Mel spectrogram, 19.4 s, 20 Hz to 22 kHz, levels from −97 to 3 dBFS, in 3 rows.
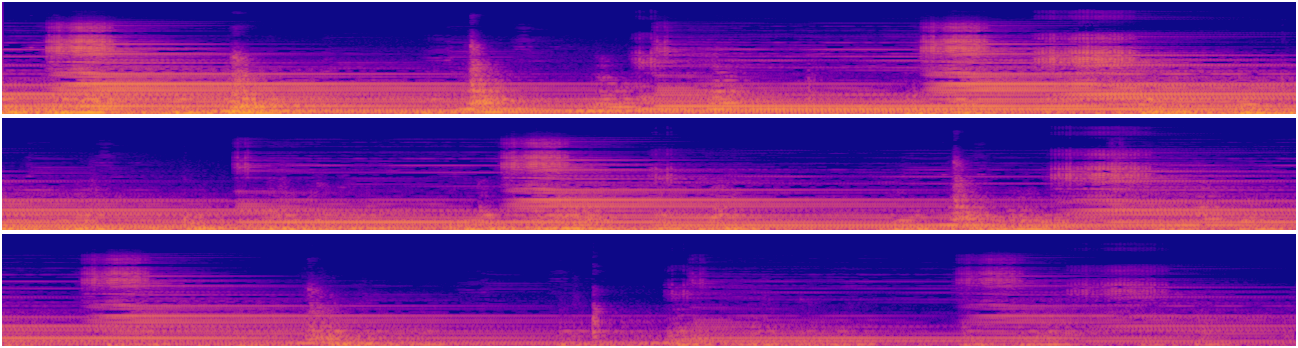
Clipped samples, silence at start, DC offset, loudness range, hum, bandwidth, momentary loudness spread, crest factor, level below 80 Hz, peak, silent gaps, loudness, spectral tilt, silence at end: under 0.1%; 0 s; under 0.1%; 12 LU; none; 11 kHz; 16 LU; 20 dB; -36 dBFS; -8 dBFS; none; -29 LUFS; -6.5 dB/octave; 0 s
